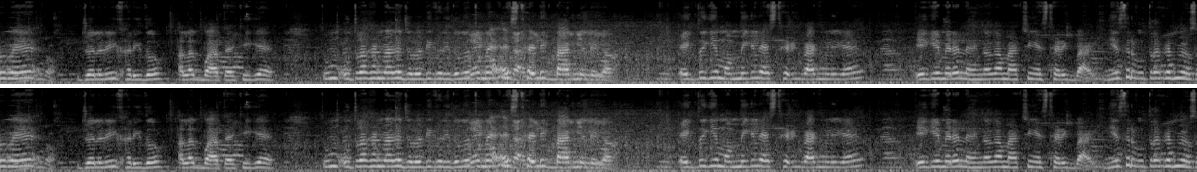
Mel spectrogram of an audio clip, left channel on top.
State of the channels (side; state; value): both; identical; correlation 1.00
